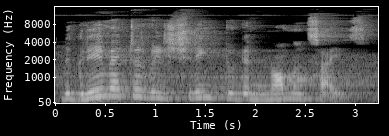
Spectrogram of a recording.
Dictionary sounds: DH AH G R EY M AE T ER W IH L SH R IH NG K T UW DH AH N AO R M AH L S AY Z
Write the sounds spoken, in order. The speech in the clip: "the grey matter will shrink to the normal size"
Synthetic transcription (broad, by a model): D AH G R EY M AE T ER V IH L SH R IH NG K T UW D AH N AO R M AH L S AY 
